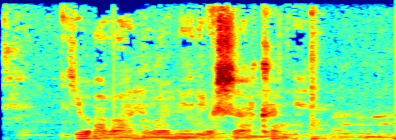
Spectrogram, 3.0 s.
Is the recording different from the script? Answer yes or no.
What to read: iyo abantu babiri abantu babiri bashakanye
yes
